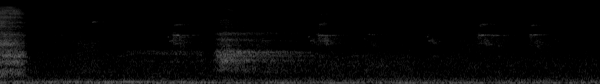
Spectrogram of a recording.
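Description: A bird chirping repeatedly outdoors, short calls at irregular intervals, about five in all, with a person exhaling softly about two seconds in.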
